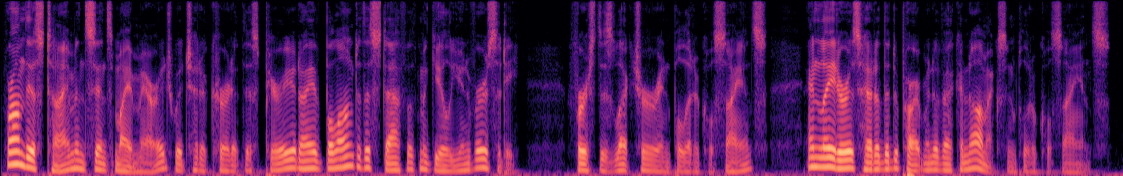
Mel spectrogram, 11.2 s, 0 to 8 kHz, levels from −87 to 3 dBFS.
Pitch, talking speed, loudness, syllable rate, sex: 105 Hz, 215 wpm, -20 LUFS, 6.8 syllables/s, male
